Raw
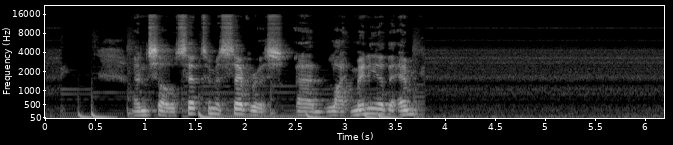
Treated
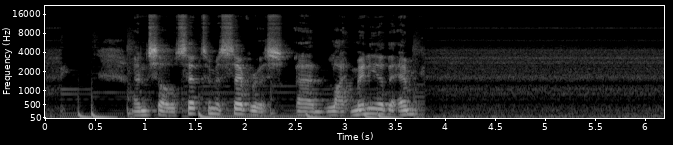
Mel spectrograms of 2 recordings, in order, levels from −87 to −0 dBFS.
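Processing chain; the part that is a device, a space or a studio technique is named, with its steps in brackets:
parallel compression (in parallel at −1 dB: downward compressor, threshold −49 dBFS, peak gain reduction 26 dB)
on the sum: level −6 dB

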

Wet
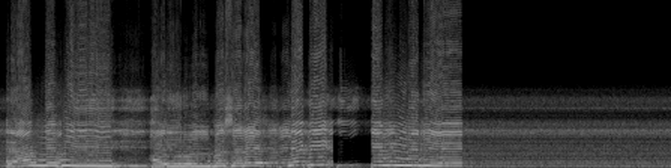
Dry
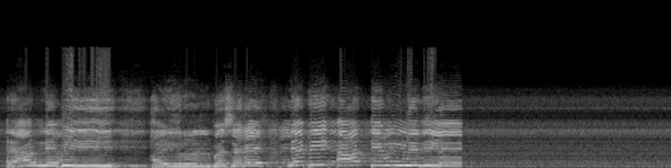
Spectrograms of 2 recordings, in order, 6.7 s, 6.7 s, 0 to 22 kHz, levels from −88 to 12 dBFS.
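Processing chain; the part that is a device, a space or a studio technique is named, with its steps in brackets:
0:03.32–0:03.72: inverse Chebyshev band-stop filter 1,100–3,000 Hz, stop band 70 dB
saturation between pre-emphasis and de-emphasis (high-shelf EQ 3,500 Hz +9 dB; soft clipping −22 dBFS, distortion −7 dB; high-shelf EQ 3,500 Hz −9 dB)
level −1.5 dB

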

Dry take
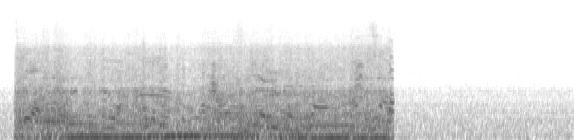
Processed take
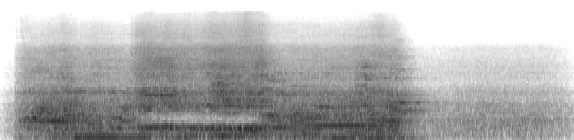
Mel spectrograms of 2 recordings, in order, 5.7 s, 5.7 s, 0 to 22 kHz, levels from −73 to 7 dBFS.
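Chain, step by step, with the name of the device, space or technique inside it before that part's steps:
0:01.31–0:02.59: drawn EQ curve 150 Hz 0 dB, 280 Hz +13 dB, 470 Hz −24 dB, 900 Hz +6 dB, 4,200 Hz +11 dB
far laptop microphone (convolution reverb RT60 0.85 s, pre-delay 41 ms, DRR −9 dB; high-pass filter 120 Hz 6 dB per octave; automatic gain control gain up to 11.5 dB)
level −1 dB

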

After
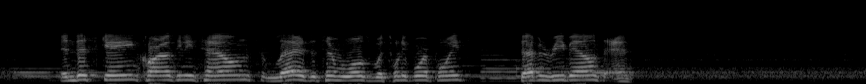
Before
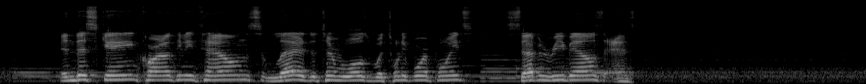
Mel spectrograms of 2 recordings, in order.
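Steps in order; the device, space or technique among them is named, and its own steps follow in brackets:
telephone (band-pass filter 300–3,200 Hz; soft clipping −23.5 dBFS, distortion −18 dB; A-law companding 64 kbit/s 8,000 Hz)

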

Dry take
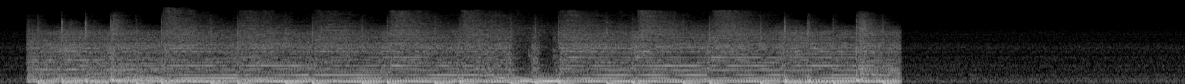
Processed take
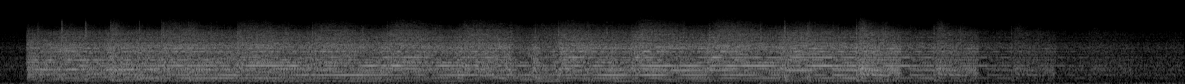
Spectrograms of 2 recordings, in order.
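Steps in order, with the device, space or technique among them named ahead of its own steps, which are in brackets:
aircraft cabin announcement (band-pass filter 420–3,200 Hz; soft clipping −22.5 dBFS, distortion −22 dB; brown noise bed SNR 15 dB)
bass and treble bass −13 dB, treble +2 dB
repeating echo 775 ms, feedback 45%, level −4.5 dB
0:01.03–0:02.02: low-pass filter 11,000 Hz 24 dB per octave

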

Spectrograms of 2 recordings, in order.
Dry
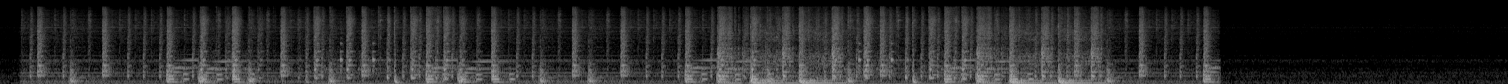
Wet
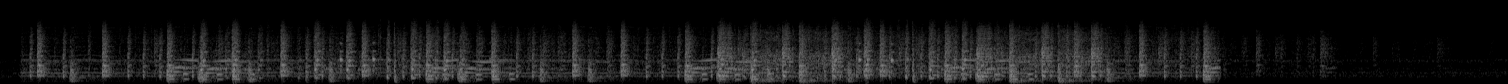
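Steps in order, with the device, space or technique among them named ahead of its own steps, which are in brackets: tape answering machine (band-pass filter 400–3,100 Hz; soft clipping −22 dBFS, distortion −18 dB; tape wow and flutter; white noise bed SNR 28 dB)
feedback echo with a band-pass in the loop 1,167 ms, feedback 47%, band-pass 2,700 Hz, level −10 dB
level −4 dB

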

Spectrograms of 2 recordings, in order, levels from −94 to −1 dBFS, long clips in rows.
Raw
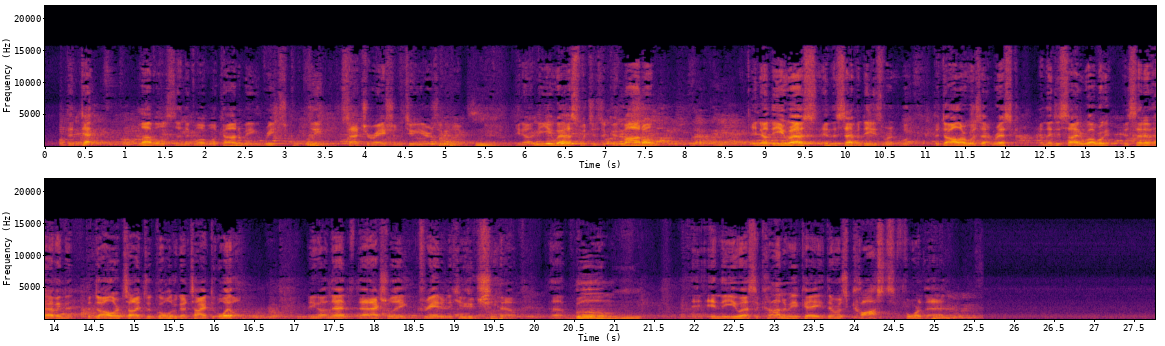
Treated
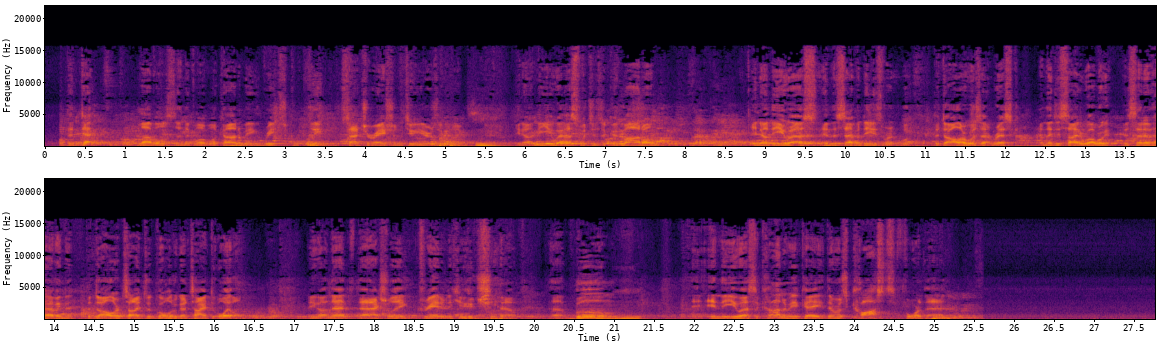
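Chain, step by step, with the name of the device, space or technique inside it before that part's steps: car stereo with a boomy subwoofer (low shelf with overshoot 110 Hz +14 dB, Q 1.5; brickwall limiter −12 dBFS, peak gain reduction 9.5 dB)
level −1 dB

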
